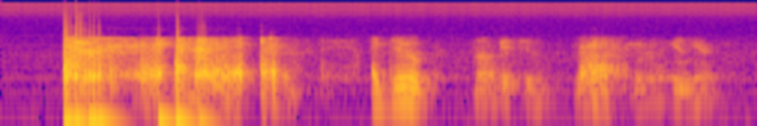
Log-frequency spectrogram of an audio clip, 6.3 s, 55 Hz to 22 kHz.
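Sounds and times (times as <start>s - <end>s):
harsh raspy coughing fit: 0.5s - 3.2s, 4.8s - 5.4s
speech: 3.2s - 6.3s.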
